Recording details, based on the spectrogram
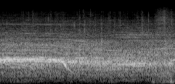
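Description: Loud, sustained cheering and screaming from teammates after a made free throw in a high school girls' basketball game, a dense crowd roar with high whoops and shouts.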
